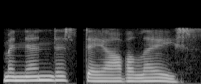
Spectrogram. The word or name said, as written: Menendez de Aviles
